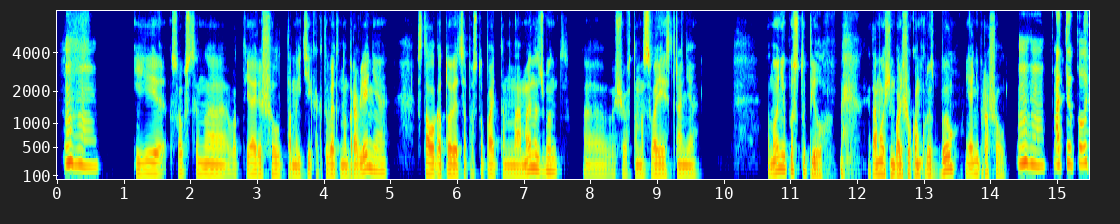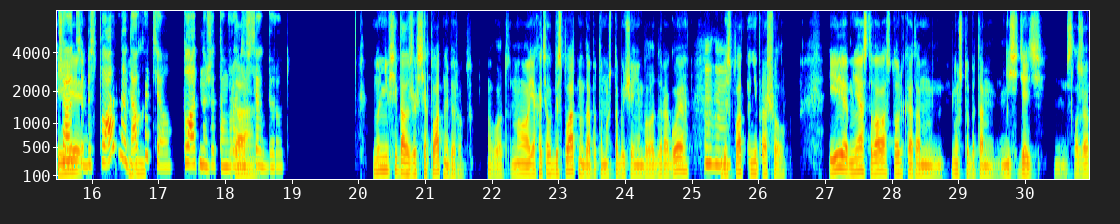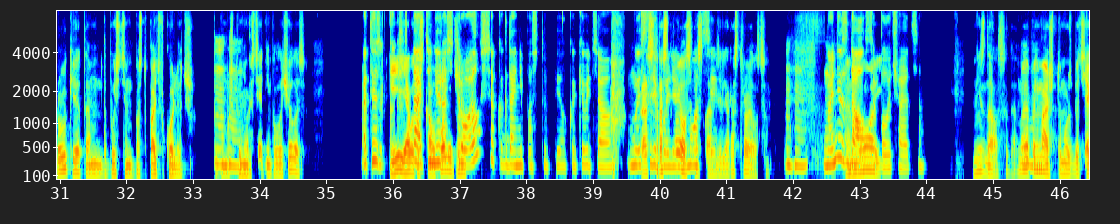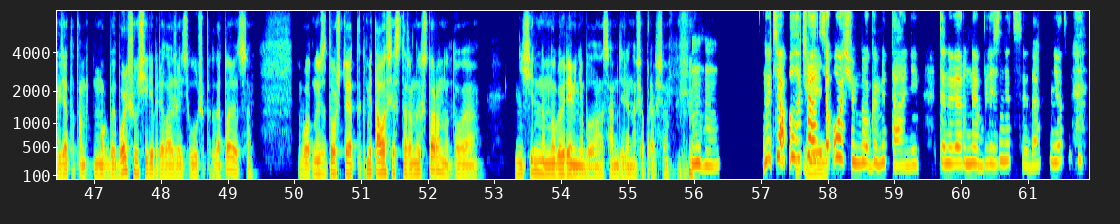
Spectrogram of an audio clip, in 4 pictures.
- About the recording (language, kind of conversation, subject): Russian, podcast, Как вы пришли к своей нынешней профессии?
- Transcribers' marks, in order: chuckle; tapping; sneeze; other background noise; chuckle; chuckle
